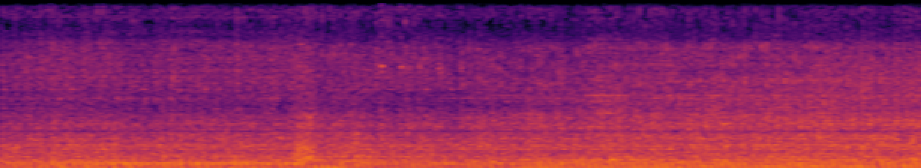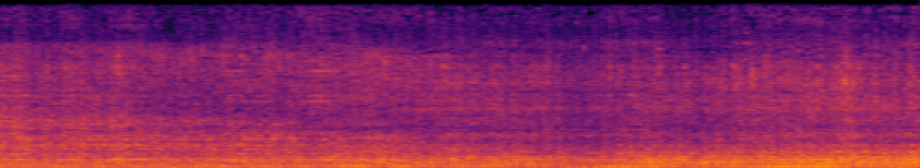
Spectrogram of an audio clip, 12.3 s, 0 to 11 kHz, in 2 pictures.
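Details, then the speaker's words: 1980 MTD SnowFlite 5-20 snowblower with a new carburetor, cold-started after sitting hours outside at about -12, clearing snow: steady, even small-engine drone with constant hiss of thrown snow, no misses or knocks; running healthy under load. "foreign well I don't have too much bad to say about that that's no in front of the Skidoo is obviously kind of overkill for what this is meant to do but it uh plowed through it pretty good"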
